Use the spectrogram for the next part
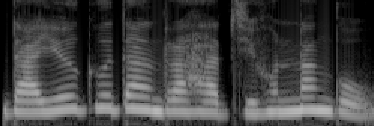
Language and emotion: Bodo, neutral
